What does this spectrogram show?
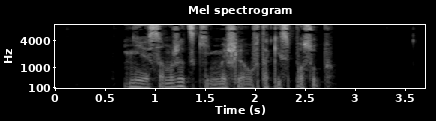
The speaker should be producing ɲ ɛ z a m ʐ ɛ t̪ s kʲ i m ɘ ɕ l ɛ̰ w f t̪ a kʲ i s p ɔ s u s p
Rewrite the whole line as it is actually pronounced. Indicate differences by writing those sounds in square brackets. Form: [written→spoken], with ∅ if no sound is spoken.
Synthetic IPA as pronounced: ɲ ɛ [z→s] a m ʐ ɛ t̪ s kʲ i m ɘ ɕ l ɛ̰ w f t̪ a kʲ i s p ɔ s u [s→∅] p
